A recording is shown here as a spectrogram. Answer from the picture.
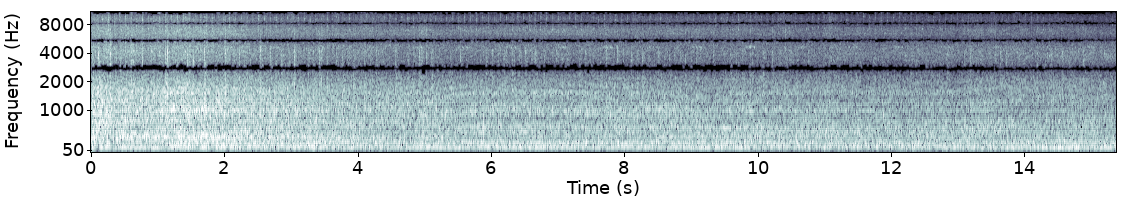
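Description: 1978 Ford Fairmont station wagon's engine idling steadily, a little fainter after the first few seconds.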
